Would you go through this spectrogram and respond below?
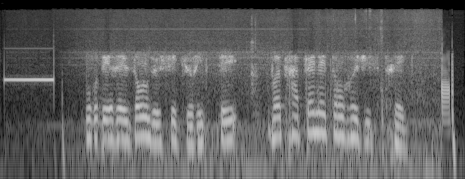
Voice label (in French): Appel enregistre repondeur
